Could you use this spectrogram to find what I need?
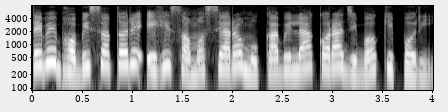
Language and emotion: Odia, neutral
